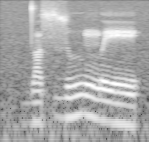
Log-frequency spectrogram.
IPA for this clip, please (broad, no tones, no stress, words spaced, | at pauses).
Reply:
d̪ɒszu ŋʷe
